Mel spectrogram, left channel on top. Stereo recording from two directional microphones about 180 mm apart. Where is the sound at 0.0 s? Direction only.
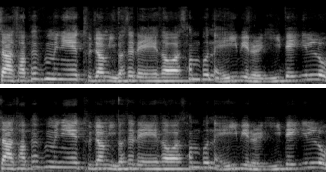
55° left (ahead or behind).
